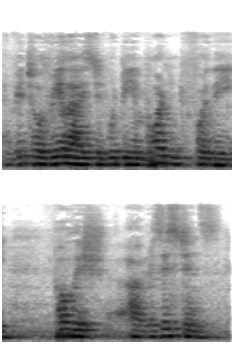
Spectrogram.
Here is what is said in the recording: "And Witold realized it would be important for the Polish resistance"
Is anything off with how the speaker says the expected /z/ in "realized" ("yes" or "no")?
no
